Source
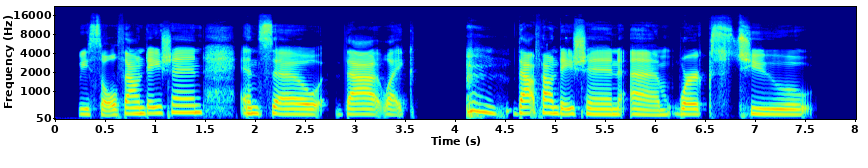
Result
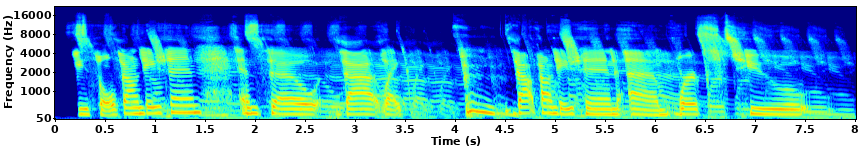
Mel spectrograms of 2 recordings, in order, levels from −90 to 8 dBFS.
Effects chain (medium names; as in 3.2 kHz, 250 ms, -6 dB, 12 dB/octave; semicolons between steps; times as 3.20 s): delay that grows with frequency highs early, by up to 141 ms; on a send: frequency-shifting echo 272 ms, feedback 53%, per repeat -93 Hz, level -20 dB; on the sum: compression 3:1, threshold -30 dBFS, peak gain reduction 11 dB; trim +9 dB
